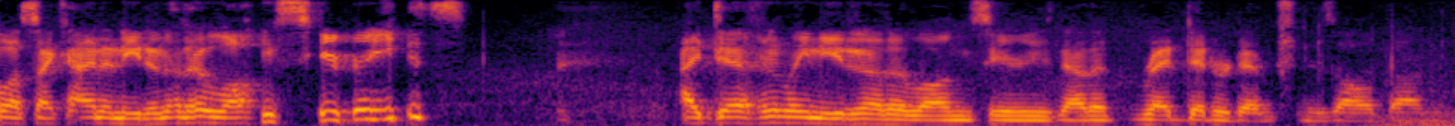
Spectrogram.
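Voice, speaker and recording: A man speaks fairly quickly with ordinary pitch variation while noticeable background noise carries on behind him. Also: medium pitch for a man. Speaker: gaming streamer. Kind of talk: live gameplay stream chat.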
